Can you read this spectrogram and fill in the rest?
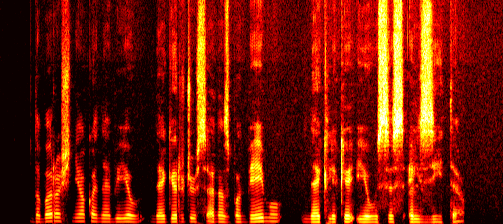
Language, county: Lithuanian, Kaunas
